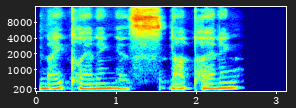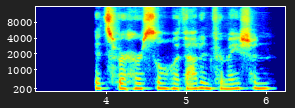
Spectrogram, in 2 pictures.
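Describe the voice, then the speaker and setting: A woman speaks in a soft, breathy half-whisper, guiding a sleep meditation. Her delivery is slow and even, with a mellow tone that stays calm and gentle throughout. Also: mid-range voice, low-quality recording. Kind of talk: scripted guided sleep meditation, soft spoken.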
